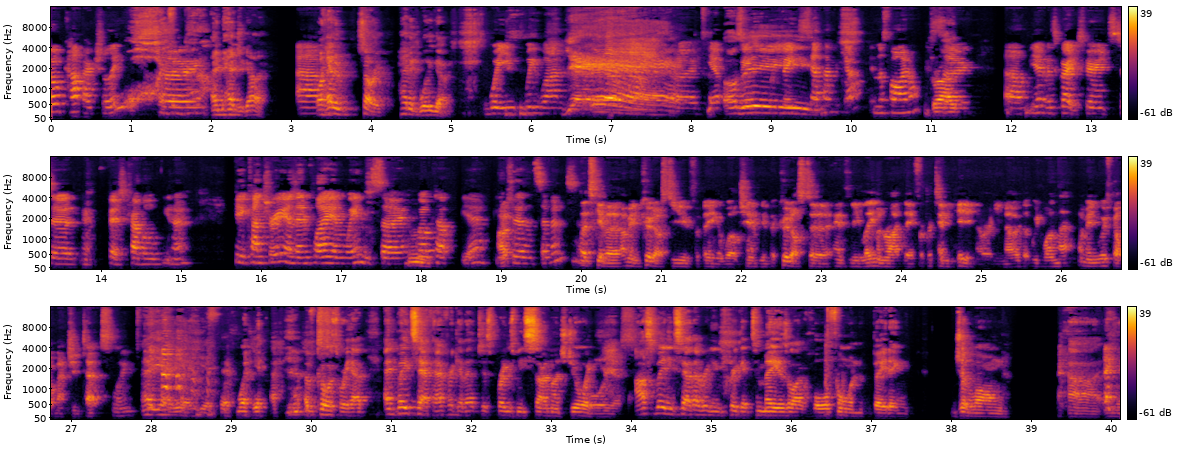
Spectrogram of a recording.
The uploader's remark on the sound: the audio is a bit tinny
